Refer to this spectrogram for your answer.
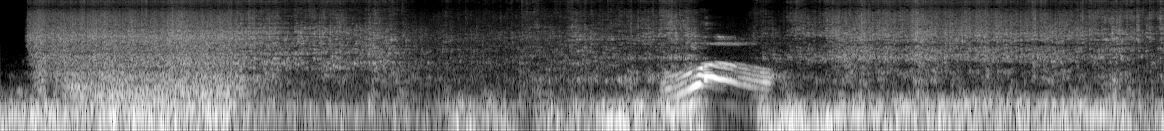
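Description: A night thunderstorm in Austin, Texas, under huge cumulonimbus clouds, with steady, hissing rain and a deep rolling rumble of thunder running throughout. A brief whistling, sweeping sound cuts in near the middle.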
